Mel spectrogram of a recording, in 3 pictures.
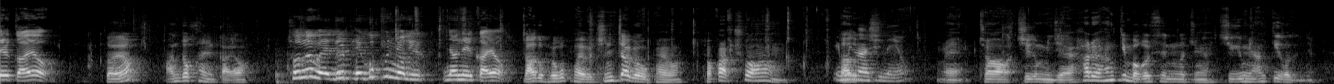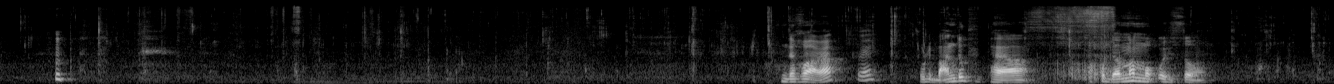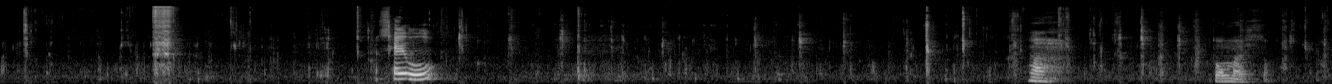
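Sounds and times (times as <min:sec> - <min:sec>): people chewing noodles: 0:00.5 - 0:02.2, 0:04.0 - 0:10.2, 0:13.4 - 0:40.0
lip smacks: 0:26.0 - 0:29.2
wet mouth clicks: 0:27.9 - 0:28.6.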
